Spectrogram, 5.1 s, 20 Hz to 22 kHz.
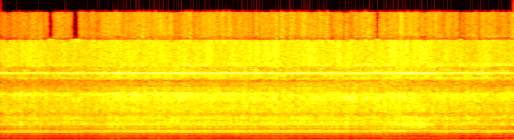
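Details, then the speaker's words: New Force .25 CNC nitro engine in an HPI RC car, break-in on second heat cycle: buzzy high-pitched drone holds steady and never reaches full revs; top-end mixture still too rich. "She can't even uh she can't even get all the way up into the RPMs yet. She's still so rich up top."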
